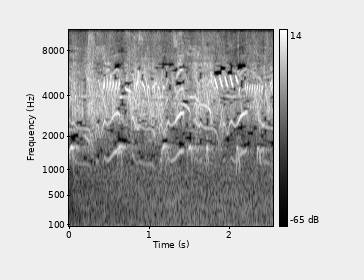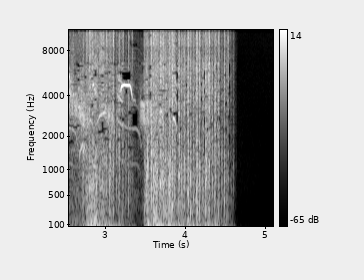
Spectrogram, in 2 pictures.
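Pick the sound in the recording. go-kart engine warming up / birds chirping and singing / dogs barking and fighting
birds chirping and singing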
